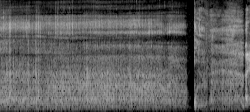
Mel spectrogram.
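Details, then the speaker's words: Adult with a doctor-diagnosed lung infection, high fever and delirium, now on antibiotics: continuous coarse, gurgling rattle on breathing, a short pause, then more rough rattly sounds. "she put me in the doctors the next day and it turns out I've got some kind of lung infection which you can hear here"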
